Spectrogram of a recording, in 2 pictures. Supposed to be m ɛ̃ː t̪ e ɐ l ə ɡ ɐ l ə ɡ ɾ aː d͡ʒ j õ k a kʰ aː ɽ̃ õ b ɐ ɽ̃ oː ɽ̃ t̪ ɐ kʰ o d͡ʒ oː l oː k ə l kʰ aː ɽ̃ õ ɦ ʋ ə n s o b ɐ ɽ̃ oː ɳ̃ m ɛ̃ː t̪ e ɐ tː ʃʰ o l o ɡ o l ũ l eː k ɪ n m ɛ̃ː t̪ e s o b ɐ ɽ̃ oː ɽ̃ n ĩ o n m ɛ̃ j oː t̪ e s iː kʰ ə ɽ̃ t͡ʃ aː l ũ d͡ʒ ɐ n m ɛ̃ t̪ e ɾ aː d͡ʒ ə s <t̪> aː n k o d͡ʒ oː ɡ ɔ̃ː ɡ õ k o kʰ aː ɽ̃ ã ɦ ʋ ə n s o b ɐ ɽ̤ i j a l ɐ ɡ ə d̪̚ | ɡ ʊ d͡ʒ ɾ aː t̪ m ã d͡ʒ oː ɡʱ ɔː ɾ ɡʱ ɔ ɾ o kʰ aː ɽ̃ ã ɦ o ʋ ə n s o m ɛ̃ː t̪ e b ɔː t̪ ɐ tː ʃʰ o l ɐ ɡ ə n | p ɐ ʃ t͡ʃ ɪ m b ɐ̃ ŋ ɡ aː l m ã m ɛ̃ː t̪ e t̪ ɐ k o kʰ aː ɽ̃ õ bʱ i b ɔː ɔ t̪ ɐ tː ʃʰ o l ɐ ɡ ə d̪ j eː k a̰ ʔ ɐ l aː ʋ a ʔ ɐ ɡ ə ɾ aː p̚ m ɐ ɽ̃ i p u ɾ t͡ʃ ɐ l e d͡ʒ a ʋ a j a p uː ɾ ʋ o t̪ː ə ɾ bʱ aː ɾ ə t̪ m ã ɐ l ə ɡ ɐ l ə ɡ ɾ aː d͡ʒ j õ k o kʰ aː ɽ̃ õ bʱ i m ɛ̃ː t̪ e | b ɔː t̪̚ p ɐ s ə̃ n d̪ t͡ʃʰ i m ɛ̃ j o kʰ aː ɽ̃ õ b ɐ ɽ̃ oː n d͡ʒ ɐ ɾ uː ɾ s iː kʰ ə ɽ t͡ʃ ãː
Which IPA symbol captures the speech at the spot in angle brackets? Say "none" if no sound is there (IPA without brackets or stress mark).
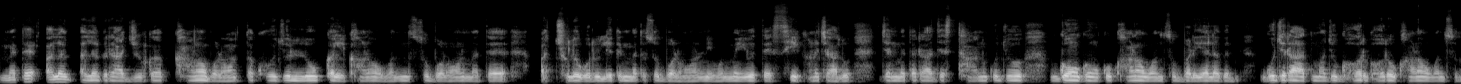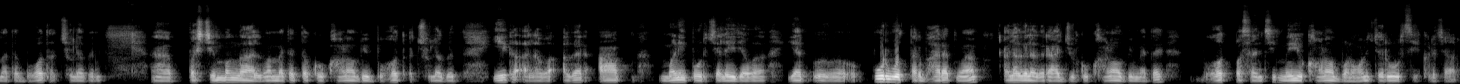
t̪ʰ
